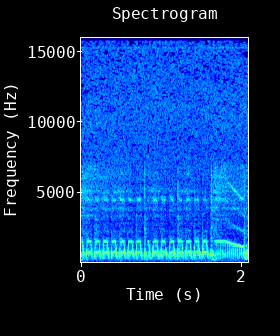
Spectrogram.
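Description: Dubstep track: a held electronic synth tone with a fast buzzing stutter, which glides down in pitch near the end.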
